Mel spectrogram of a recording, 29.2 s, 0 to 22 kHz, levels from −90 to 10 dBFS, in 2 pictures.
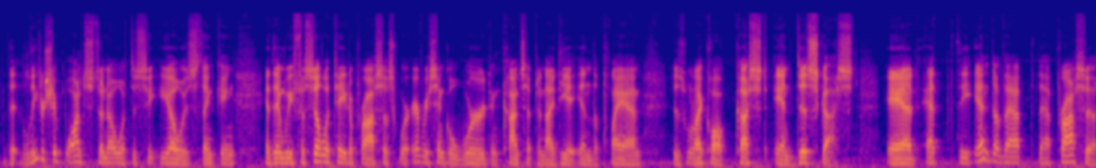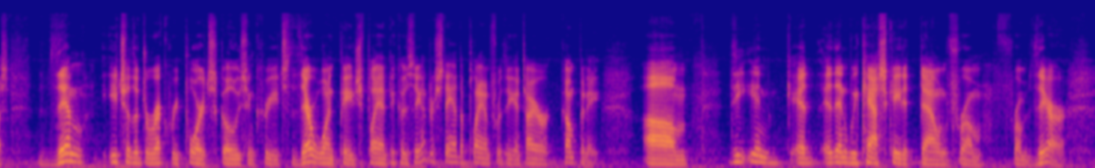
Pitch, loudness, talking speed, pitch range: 120 Hz, -25 LUFS, 155 wpm, 110-130 Hz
